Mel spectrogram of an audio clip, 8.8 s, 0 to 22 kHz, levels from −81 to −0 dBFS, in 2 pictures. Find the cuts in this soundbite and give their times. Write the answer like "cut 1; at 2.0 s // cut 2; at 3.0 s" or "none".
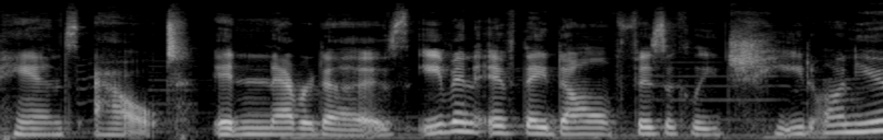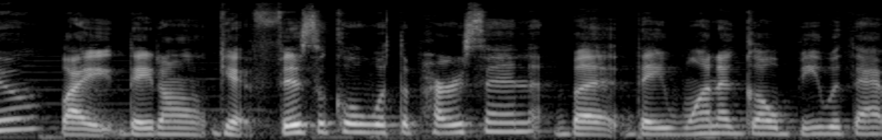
none

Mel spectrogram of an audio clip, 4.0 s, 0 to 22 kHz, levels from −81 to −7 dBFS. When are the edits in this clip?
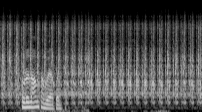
cut 1; at 1.8 s

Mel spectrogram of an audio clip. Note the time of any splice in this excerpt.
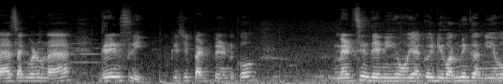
cut 1; at 1.7 s

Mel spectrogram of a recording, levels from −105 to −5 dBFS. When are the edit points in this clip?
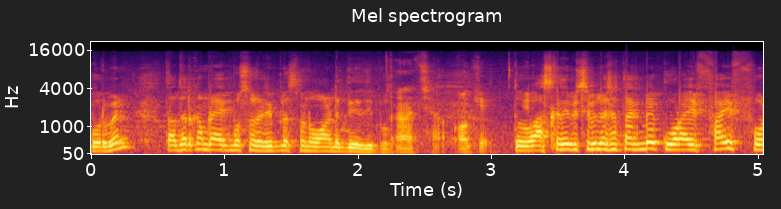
none

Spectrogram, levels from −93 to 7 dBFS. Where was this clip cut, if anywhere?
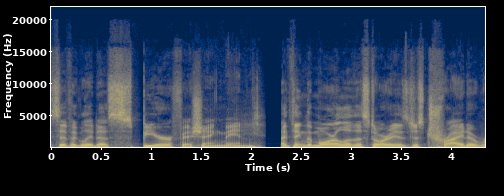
cut 1; at 2.1 s

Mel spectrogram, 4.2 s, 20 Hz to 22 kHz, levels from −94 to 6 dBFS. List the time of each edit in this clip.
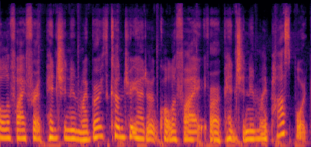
cut 1; at 2.7 s

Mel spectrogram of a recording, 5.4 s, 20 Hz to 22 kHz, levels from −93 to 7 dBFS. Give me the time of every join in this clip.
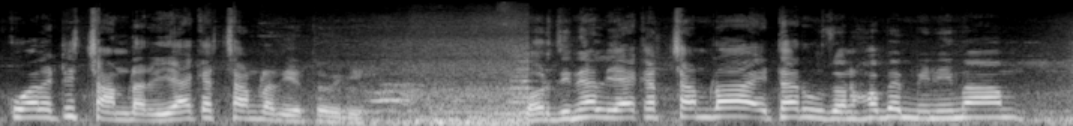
none

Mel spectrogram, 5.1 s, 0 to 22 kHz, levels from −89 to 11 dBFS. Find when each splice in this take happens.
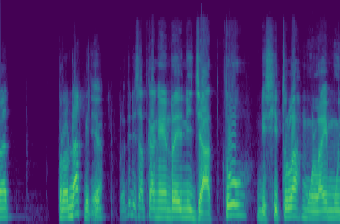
cut 1; at 2.1 s

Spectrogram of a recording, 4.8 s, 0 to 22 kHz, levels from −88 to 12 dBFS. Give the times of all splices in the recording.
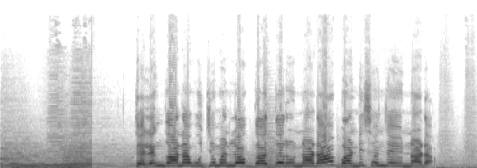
none

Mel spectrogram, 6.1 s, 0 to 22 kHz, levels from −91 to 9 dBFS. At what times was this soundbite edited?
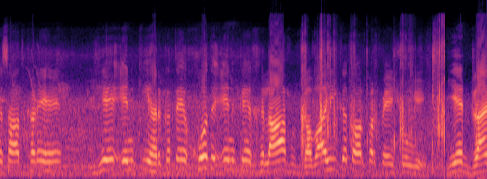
cut 1; at 5.0 s

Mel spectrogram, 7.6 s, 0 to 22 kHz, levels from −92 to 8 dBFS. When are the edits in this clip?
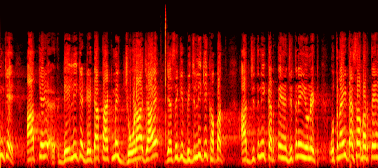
cut 1; at 3.3 s

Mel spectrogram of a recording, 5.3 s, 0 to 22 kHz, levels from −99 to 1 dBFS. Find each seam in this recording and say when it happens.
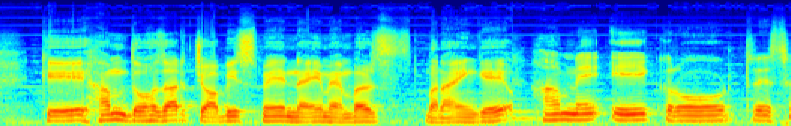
cut 1; at 3.4 s

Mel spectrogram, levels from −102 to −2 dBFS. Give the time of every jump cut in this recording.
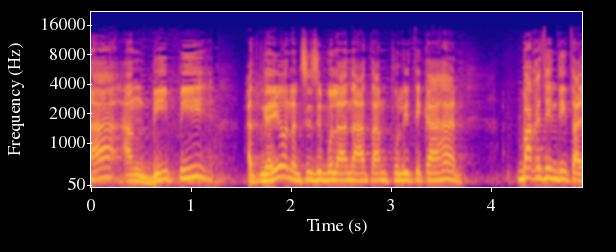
cut 1; at 1.2 s

